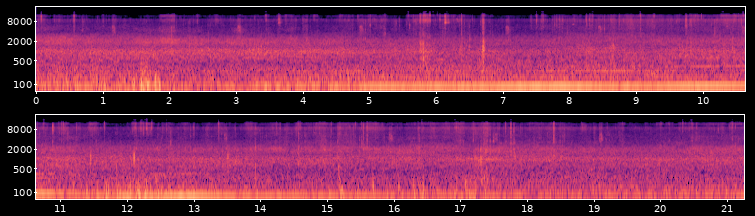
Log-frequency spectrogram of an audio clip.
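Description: Plastic bags rustle as litter is picked up.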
